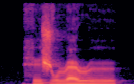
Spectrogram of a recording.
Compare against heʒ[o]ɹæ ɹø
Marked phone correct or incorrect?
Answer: correct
